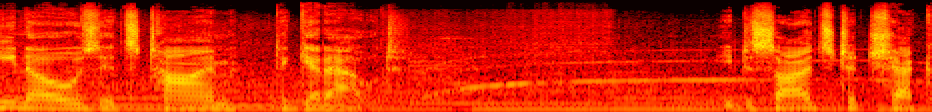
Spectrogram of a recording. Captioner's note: sirens blaring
